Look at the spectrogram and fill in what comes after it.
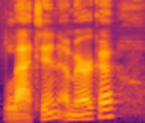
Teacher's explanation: The word is pronounced Latin with a clear T, where you release the T, Latin America, or you can do something else.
